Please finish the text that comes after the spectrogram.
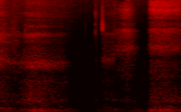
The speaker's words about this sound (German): Ich habe nicht gestöhnt, ich habe einfach nur laut geatmet, weil ich es ganz unerträglich finde, wenn Leute so laut atmen. Mach nochmal.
